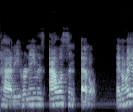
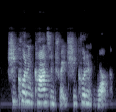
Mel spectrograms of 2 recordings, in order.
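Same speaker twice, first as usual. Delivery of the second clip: ordinary talk, nothing marked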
